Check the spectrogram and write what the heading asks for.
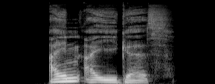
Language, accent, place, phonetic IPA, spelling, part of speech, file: German, Germany, Berlin, [ˈaɪ̯nˌʔaɪ̯ɪɡəs], eineiiges, adjective, De-eineiiges.ogg
- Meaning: strong/mixed nominative/accusative neuter singular of eineiig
